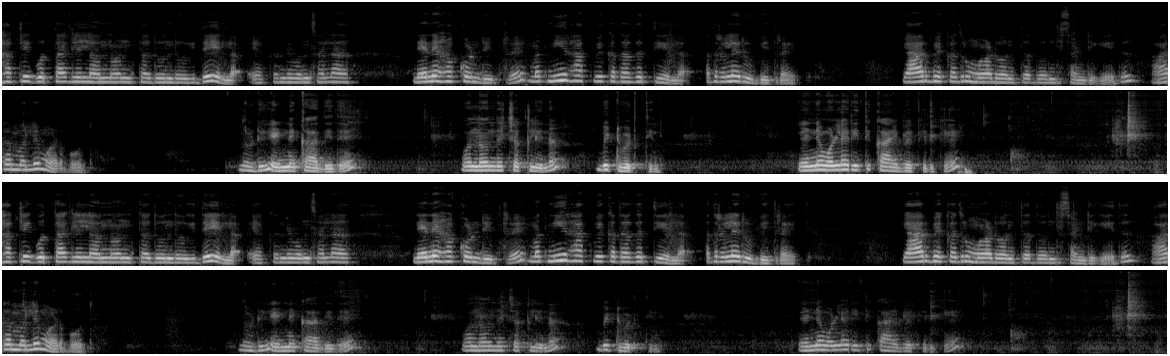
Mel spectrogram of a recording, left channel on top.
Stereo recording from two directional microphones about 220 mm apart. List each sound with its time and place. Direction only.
0.0 s speech: 5° right (ahead or behind)
9.0 s speech: 10° right (ahead or behind)
14.0 s a woman's voice: 20° left (ahead or behind)
16.2 s a woman's voice: 35° left (ahead or behind)
19.6 s a woman's voice: 25° left (ahead or behind)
